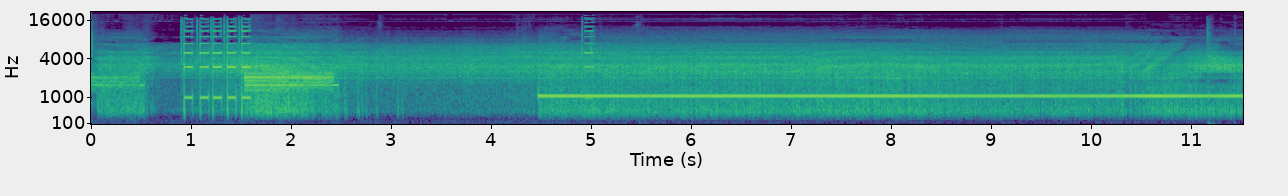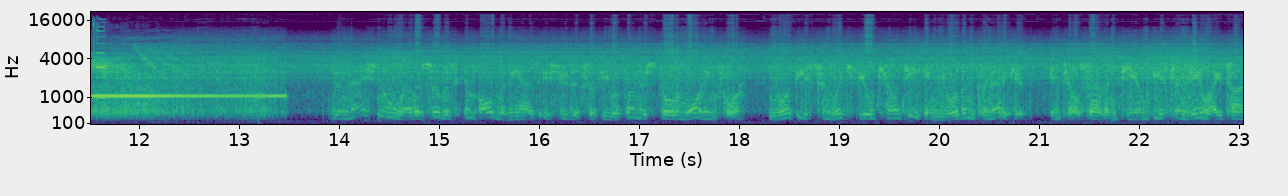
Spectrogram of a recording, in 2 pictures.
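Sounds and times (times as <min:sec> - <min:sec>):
radio hiss: 0:00.0 - 0:23.0
short electronic beeps: 0:04.5 - 0:13.5
steady warning alarm tone: 0:04.5 - 0:13.5
two-tone digital data burst: 0:04.5 - 0:13.5.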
